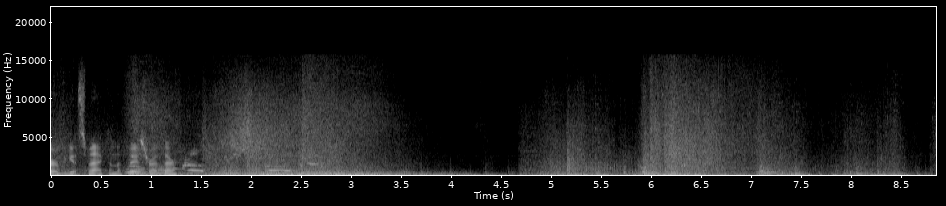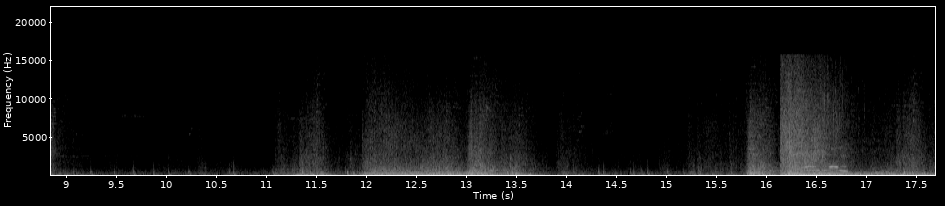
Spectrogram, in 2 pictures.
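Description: Flames roar and burst in loud blasts.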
